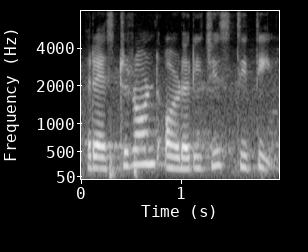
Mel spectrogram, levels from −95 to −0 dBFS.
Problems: continuous background conversations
